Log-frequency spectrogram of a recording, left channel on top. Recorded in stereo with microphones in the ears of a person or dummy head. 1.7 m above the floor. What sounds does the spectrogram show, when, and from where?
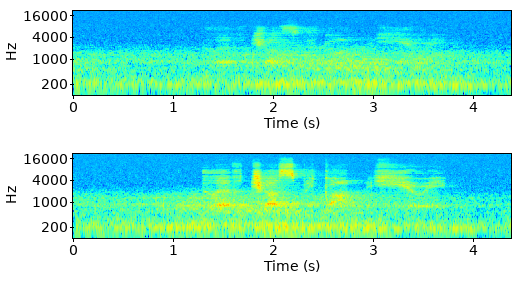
1.3 s whispering: 65° right (ahead or behind), 1.1 m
